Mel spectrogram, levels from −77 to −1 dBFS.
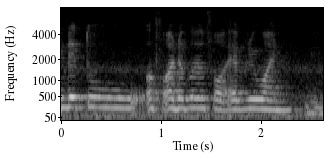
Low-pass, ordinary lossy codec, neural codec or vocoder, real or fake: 7.2 kHz; none; none; real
